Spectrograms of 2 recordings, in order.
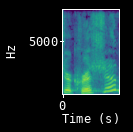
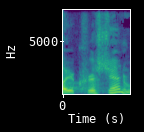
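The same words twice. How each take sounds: First: Rising, higher mock-amazed question; a lightly voiced surprised stranger; mock surprise. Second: Lower, softer falling question; a lightly voiced doubtful stranger; mock disbelief. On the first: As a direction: play the stranger's fake astonishment. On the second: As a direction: let it drop in dry disbelief. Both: Mocking stranger quoting churchgoer.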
